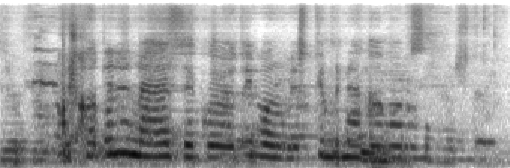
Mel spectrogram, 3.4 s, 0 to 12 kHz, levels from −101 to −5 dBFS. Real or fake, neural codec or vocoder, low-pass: fake; codec, 32 kHz, 1.9 kbps, SNAC; 10.8 kHz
